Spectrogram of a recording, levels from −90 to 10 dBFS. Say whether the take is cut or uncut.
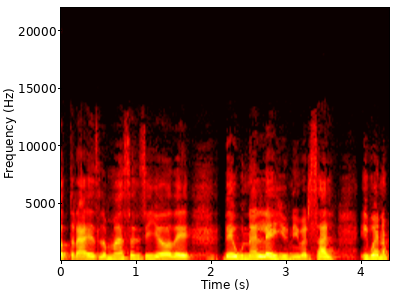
cut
